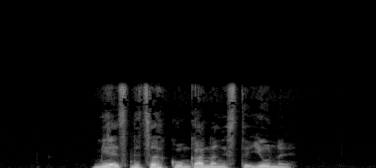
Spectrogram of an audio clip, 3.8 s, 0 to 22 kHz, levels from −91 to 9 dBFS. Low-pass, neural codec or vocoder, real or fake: 10.8 kHz; none; real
